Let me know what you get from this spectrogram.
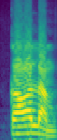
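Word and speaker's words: column: पतझर ठीक है सीओ एल यू एम एन कॉलम कॉलम कॉलम अब देखेंगे यहां पे एम के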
